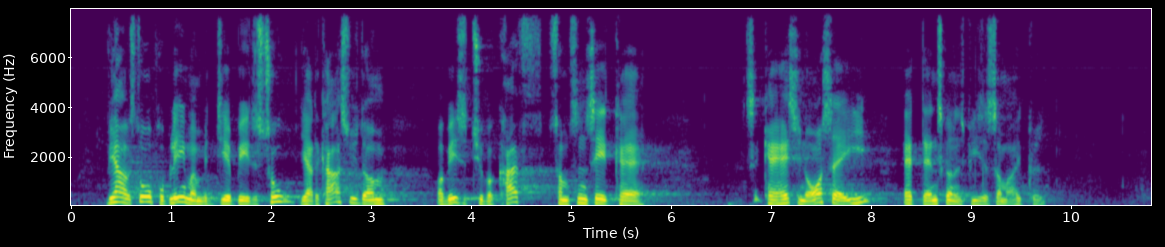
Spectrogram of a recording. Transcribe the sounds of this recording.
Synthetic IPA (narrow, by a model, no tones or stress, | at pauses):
ʋihɑ̈sd̥o̝ːɐpʰʁo̝b̥le̝̰ːmɐmed̥iæb̥e̝̰ːd̥əst͡sʰo̝̰ːjæɐɾ̥əkʰɑ̰̈syːd̥ɒ̽mə | ɒ̽ʋe̝sət͡sʰy̰ːb̥ɐkʰʁafd̥sɒ̽msɔ̽nse̝̰ːd̥̚kʰæ | kʰæhæsinɒːsɛ̰ɪiæ̥d̥ænsɡ̥ɐnəsb̥ḭːsɐsɒ̽mɑ̈ːð̩ˠkʰøð̞ˠ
